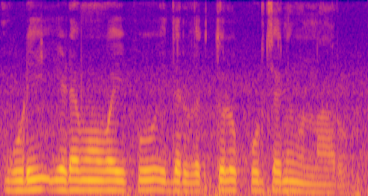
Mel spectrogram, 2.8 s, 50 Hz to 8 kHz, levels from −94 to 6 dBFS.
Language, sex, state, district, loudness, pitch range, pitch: Telugu, male, Telangana, Hyderabad, -14 LUFS, 135-150 Hz, 145 Hz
